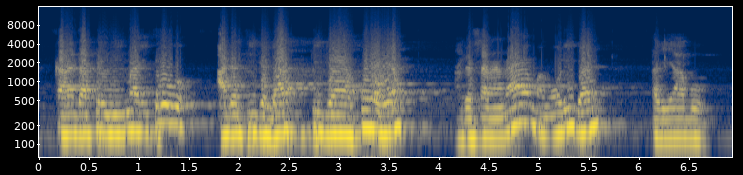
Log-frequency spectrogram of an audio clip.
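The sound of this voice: Against audible room echo, a voice with a dark, mellow tone speaks at a moderate pace with ordinary pitch variation. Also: man, fairly high pitch for a man.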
